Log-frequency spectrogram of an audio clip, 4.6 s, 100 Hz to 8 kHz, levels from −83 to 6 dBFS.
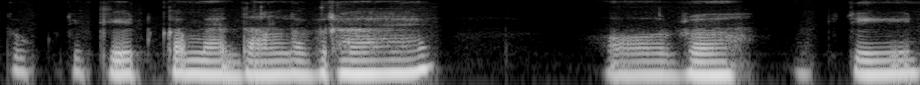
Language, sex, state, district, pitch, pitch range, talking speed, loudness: Hindi, female, Chhattisgarh, Bastar, 175 Hz, 170-185 Hz, 105 wpm, -15 LUFS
